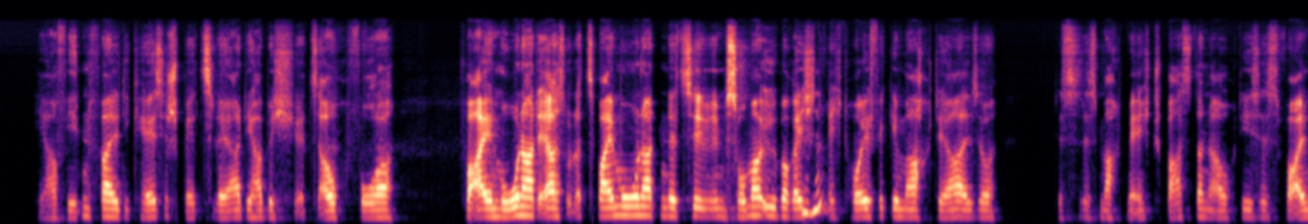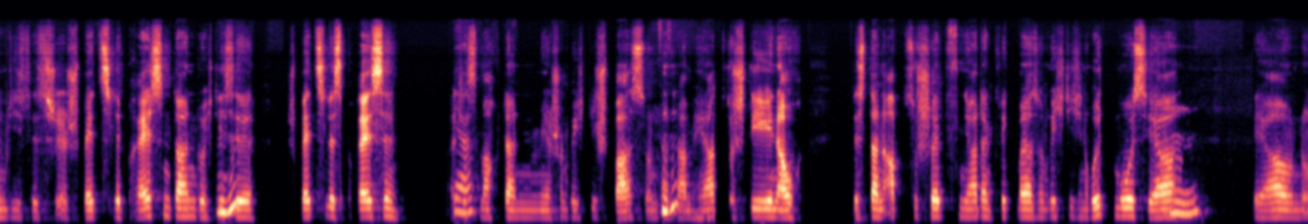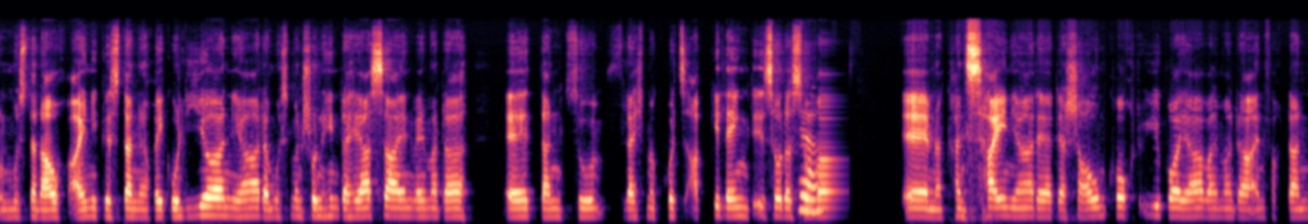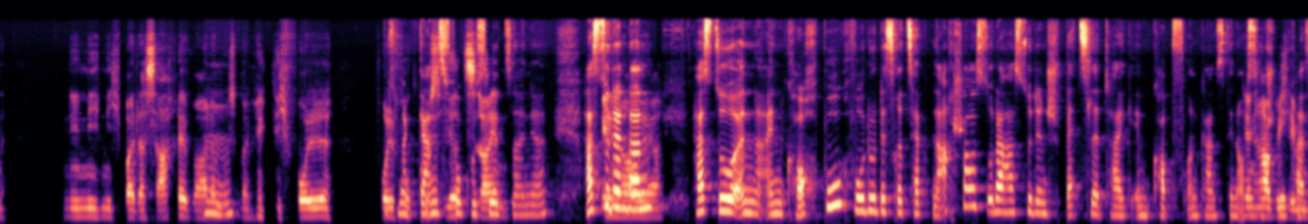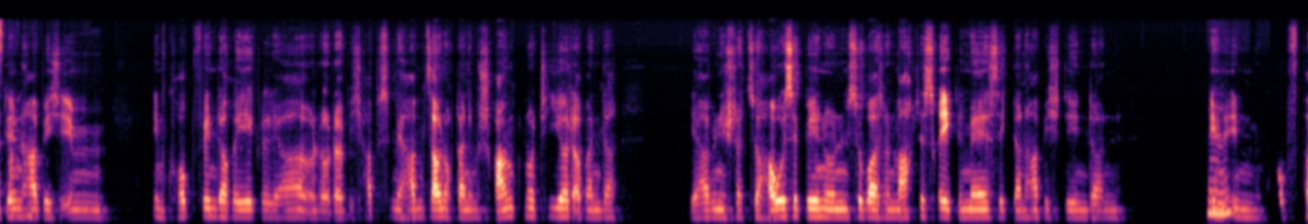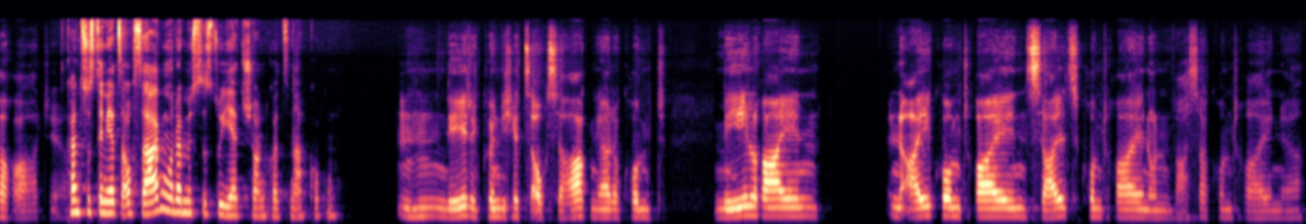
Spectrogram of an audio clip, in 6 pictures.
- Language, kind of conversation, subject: German, podcast, Welche Mahlzeit bedeutet für dich Heimat, und warum?
- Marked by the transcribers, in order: static; other background noise; "Spätzle-Presse" said as "Spätzles-Presse"; chuckle; distorted speech; laughing while speaking: "kann's sein"; laughing while speaking: "wirklich"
